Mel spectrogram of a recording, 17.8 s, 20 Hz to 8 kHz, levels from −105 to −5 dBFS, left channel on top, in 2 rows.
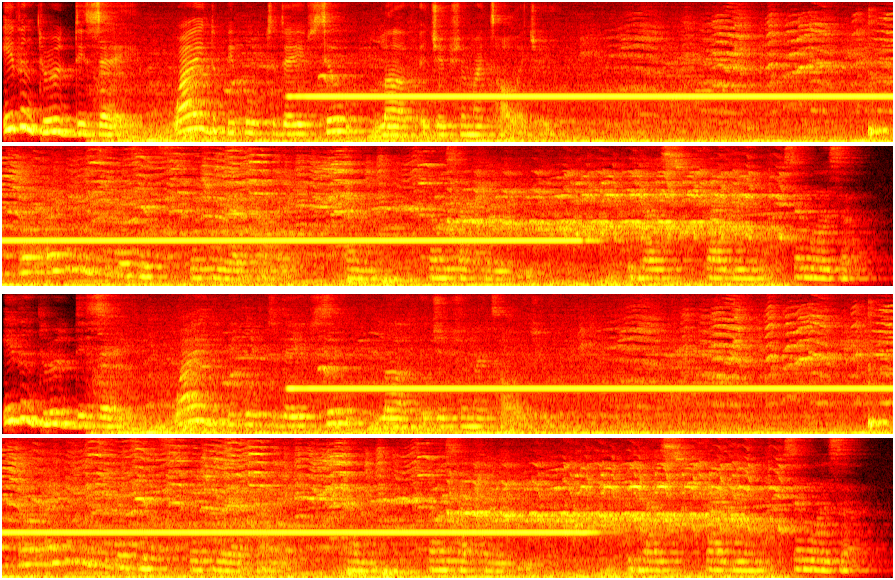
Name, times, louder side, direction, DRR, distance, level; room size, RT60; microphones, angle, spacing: voice 1, 0.0-5.6, left 3 dB, 85° left, 6 dB, 0.4 m, -28 dB
sound 1, 0.8-16.7, right 1 dB, 85° right, 0.8 m, -30 dB
sound 2, 2.8-14.7, left 1 dB, 5° left, 0.3 m, -27 dB
voice 2, 8.6-12.0 12.3-12.7 13.1-14.4 15.1-17.4, equal, 40° right, -9 dB, 0.9 m, -33 dB
3.9 x 2.6 x 3.0 m, 1.1 s
head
